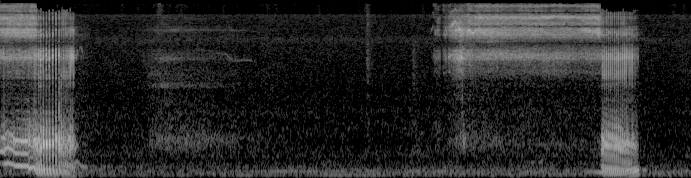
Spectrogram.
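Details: Sleeping pug snoring loudly: two loud, rough snores about six seconds apart with quiet breathing between.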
